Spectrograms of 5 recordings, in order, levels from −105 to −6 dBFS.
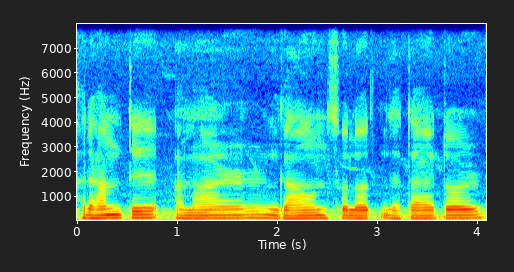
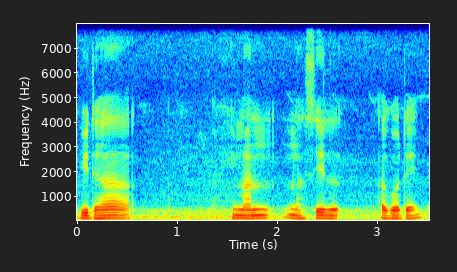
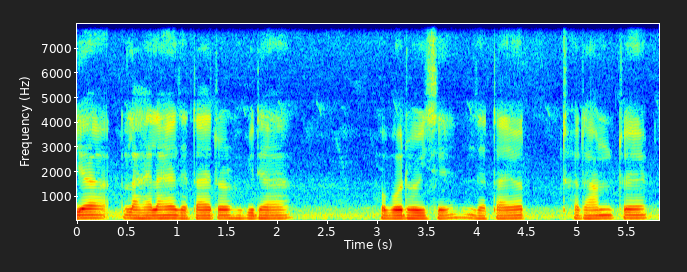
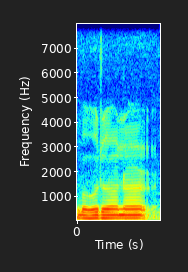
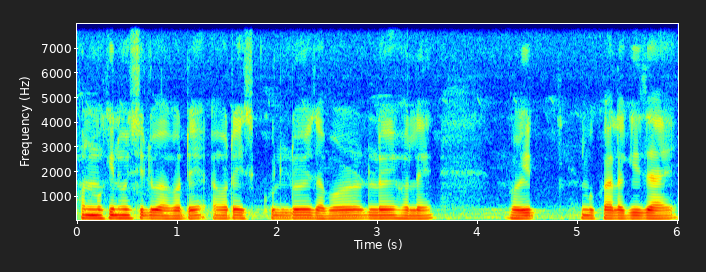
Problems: constant background noise, background conversations at intervals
